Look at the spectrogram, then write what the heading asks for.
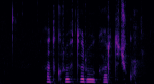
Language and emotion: Russian, neutral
